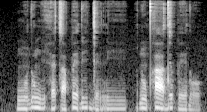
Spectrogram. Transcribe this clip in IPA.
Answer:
ŋũ˨ ɗu˦ŋi˨˦hɛ˨˦t͡sa˨ pe˦˨ɗi˦ ɡe˨riː˦ | ɗũ˨pʰaː˦˨dɪ˦peː˨ ɗo˨

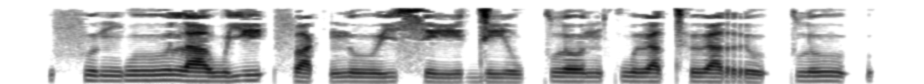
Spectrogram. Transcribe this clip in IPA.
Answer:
fɯ˧ŋwuː˦˥la˧w ji˦˥ʔfa˨˩k̚ nuː˩˦jsiː˩˦diː˨˩w klo˧n kwɯ˧a̯tʰɯ˧a̯ru˨˩ʔ klu˥˩ʔ

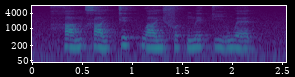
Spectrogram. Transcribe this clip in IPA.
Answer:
ha˨˩˦mxa˨˩jke˦˥k̚ wa˨˩˦jfə˨˩k̚me˧ ki˨˩˨ wɛ˨˩t̚

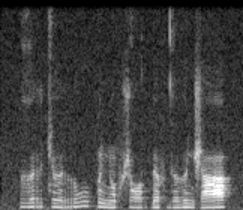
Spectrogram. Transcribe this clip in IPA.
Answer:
ɣʏrcʏː ruːkœ̃ɲ ɔ̃fʃɔːd ɗɛfdʏː ðʏɲʃaː

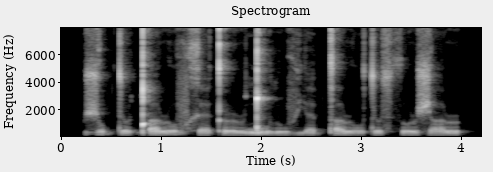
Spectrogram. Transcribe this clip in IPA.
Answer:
ʒʊ˦˥btɵ˨˩˦ǃʼɐ˥˩ɹʊ˦˥v xɛ˨˩˦kʼə˞˨˩ɹŋ͡ǃu˥˩lu˨˩v jɛ˨˩b tʼɐ˥˩ɹ o˨˩˦tɵ˨˩˦sθʊ˦˥ɹ ʒɐ˦˥ɹ

